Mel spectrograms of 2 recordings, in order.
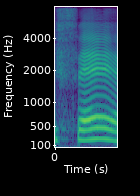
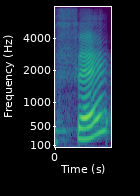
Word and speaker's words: fait: Essa palavra é interessante por aqui a gente tem o T que a gente não fala, tá? F real. Só que esse fé aqui ele pode ser em outro contexto o fato. Então le fet, aí a gente vai dizer o T, tá? Il ne ferian é o verbo fa, a gente não diz o t, mas quando é le fato, né?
